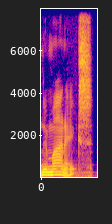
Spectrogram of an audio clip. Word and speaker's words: mnemonics: It's called mnemonics. Mm-hmm. Spelled M-N-E-M-O-N-I-C-S. The M is silent. The E is long.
